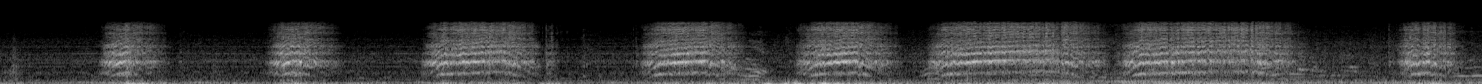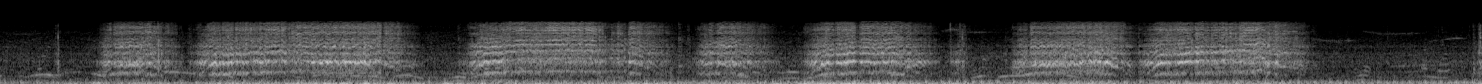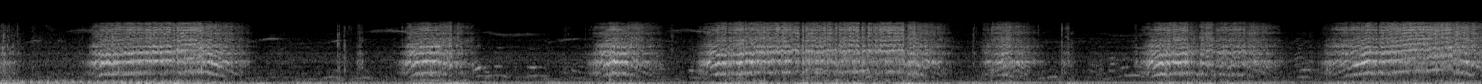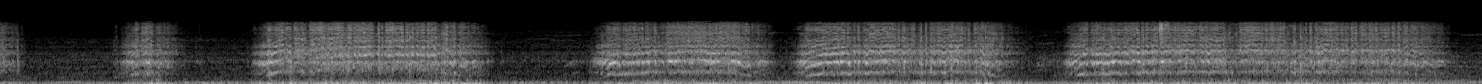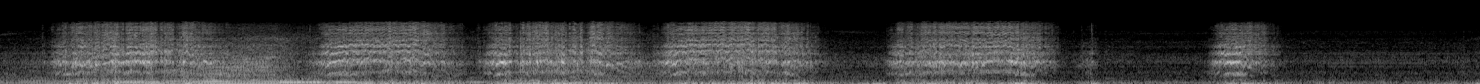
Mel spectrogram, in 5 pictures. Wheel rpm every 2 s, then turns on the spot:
20, 20, 40, 60, 80, 100, 60, 30, 110, 90, 100, 70, 60, 100, 10, 80, 30, 20, 100, 80, 60, 90, 40, 80, 80, 100, 110, 90, 160, 60, 70, 70, 80, 80, 80, 20, 0.
32-34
